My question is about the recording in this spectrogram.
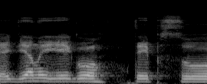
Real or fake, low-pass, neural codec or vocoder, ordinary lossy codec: fake; 10.8 kHz; vocoder, 48 kHz, 128 mel bands, Vocos; MP3, 48 kbps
